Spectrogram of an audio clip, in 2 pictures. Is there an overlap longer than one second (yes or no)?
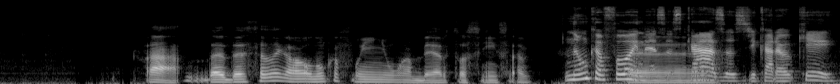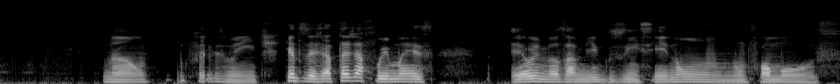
no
